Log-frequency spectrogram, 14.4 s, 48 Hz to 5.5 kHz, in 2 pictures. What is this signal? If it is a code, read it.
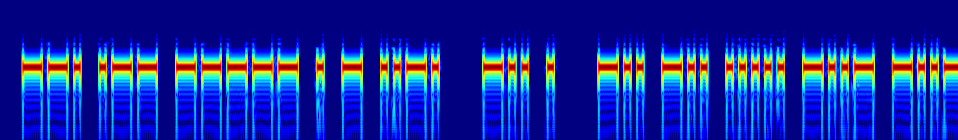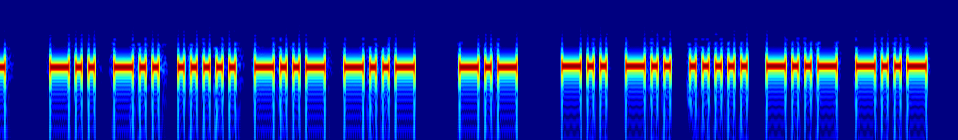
Morse code, heard as a keyed tone, about 25 wpm, 590 Hz. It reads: GW0ETF DE DD5XX DD5XX K DD5XX
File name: qso218 25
